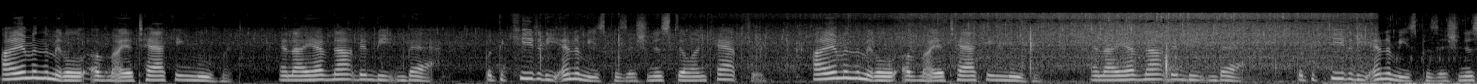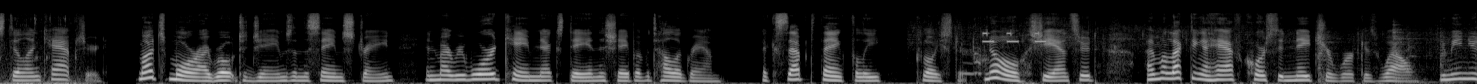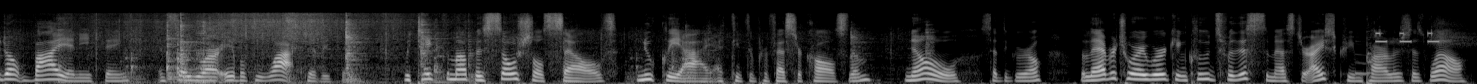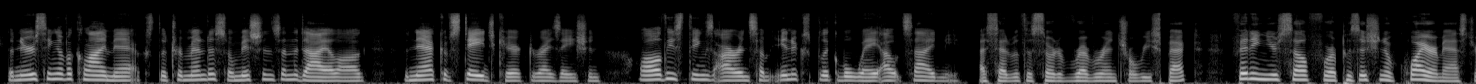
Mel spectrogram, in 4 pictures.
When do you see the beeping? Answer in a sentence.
The beeping can be heard from 24.4 to 25.5 s and from 43.0 to 44.2 s.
